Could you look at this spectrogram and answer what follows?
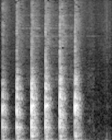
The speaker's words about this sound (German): Plötzlich klopfte es an der Tür.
